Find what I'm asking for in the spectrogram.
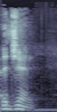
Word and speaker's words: Djinn: Is it The Djinn? Is that how you say it? – That is how you say it. – Yes. The Djinn.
